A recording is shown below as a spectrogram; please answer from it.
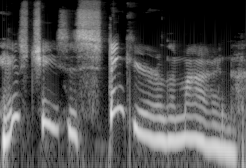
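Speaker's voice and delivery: put-on Italian accent, high, swooping old-cartoon mouse voice. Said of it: "here's my Italian cousin".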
